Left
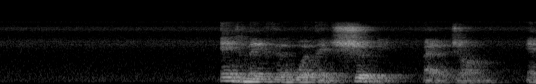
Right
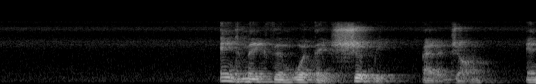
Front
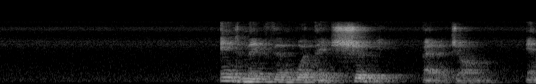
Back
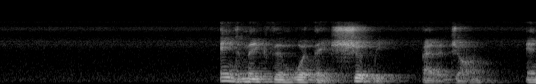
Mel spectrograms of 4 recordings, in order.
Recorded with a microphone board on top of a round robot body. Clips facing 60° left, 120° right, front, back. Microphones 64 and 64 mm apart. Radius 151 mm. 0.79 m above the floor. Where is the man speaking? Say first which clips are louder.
Right 4 dB, back 5 dB; 135° right, 2 m.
